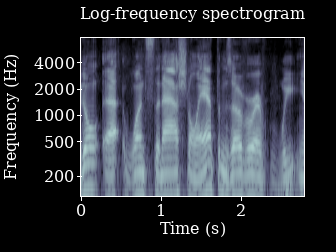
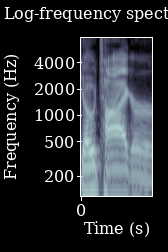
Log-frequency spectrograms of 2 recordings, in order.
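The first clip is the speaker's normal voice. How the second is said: ordinary delivery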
